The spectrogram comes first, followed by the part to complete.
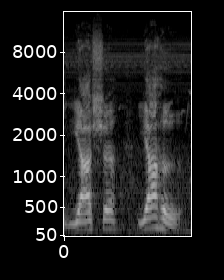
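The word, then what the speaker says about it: Yeshayahu: of Isaiah Isaiah or the prophet Isaiah was never called Isaiah his name is in Hebrew is Yasha yahu and his name translated means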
